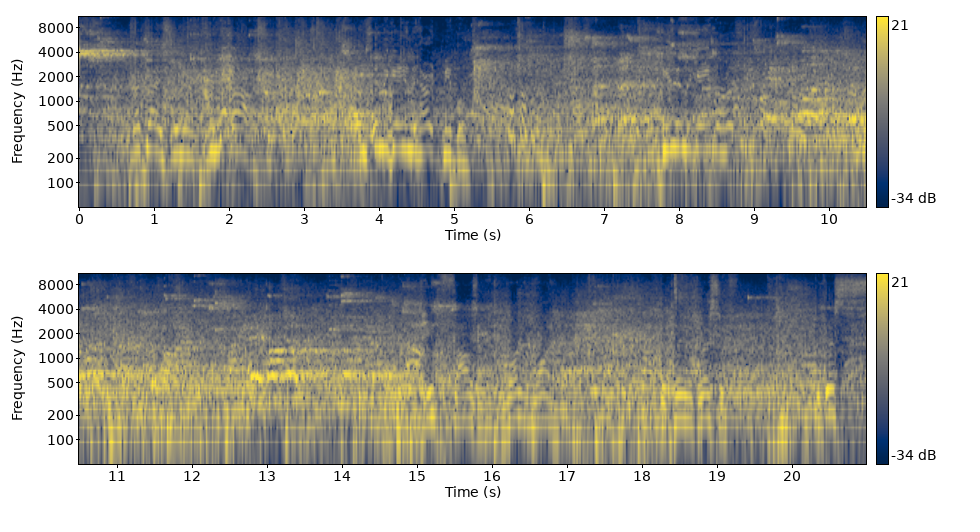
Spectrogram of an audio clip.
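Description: Basketball game sounds in a large echoing gym: a ball bouncing on the hardwood court amid players' and onlookers' shouts and chatter.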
